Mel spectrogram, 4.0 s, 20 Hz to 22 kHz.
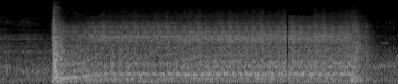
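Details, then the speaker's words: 1977 Jeep CJ5 AMC V8 with dirty, dusty quadrajet carburetor cranks steadily about three seconds without firing after just running; flooded, carb suspected junk. "oh she's flooded she's flooded either out of this carburetor's junk i just had it running"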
